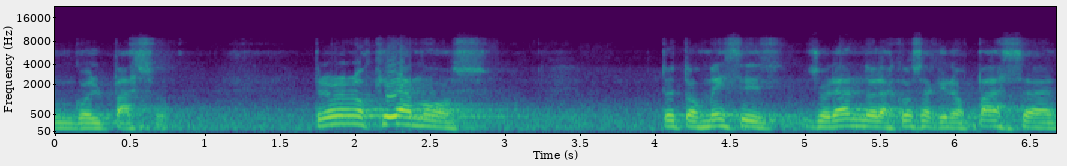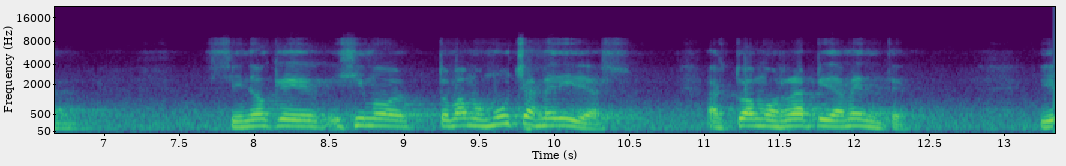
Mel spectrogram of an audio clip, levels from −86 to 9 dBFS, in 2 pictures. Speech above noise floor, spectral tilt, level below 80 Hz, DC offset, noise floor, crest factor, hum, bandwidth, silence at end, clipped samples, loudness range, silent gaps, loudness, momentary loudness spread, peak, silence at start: 21 dB; -7 dB/octave; -58 dBFS; under 0.1%; -37 dBFS; 14 dB; none; 9 kHz; 0 s; under 0.1%; 2 LU; none; -17 LUFS; 23 LU; -4 dBFS; 0 s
